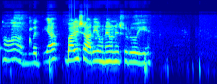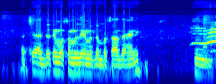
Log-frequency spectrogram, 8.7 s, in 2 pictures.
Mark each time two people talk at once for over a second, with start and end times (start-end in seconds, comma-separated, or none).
none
